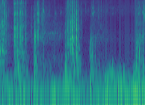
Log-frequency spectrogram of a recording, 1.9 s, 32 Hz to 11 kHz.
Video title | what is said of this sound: Exploring the Balladonia telegraph station on the 90 mile straight, eyre Hwy WA, Urbex, Abandoned | you walk on the rocks and you can feel oh you can hear here hollow that's hollow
